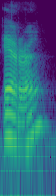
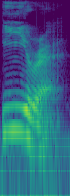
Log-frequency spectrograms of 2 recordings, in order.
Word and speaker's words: era: it's a opinion opinion it isn't error or error now its era era era so see eeeh eeeyah era look at this world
